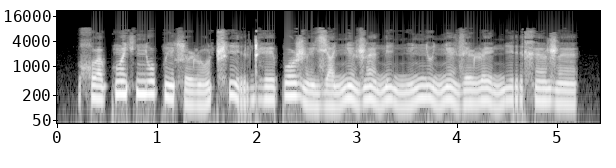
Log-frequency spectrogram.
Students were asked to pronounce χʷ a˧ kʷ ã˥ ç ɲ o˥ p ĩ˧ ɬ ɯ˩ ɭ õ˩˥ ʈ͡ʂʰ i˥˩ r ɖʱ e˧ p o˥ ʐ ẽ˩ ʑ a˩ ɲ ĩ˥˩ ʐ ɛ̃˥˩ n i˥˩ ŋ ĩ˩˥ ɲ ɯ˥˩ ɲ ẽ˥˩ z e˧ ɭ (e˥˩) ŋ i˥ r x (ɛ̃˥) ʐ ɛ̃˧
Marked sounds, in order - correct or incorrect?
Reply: correct, correct

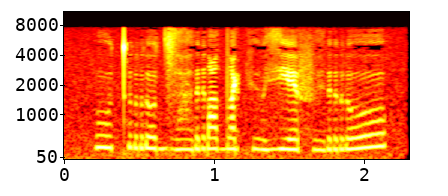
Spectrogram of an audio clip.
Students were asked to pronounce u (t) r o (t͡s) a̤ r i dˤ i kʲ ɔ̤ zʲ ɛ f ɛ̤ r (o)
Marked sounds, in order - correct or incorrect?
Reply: correct, incorrect, correct

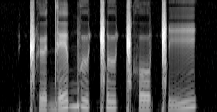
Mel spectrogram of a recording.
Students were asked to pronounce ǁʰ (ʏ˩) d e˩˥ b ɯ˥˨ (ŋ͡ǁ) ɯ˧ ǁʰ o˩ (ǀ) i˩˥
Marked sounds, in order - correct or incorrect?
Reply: correct, incorrect, incorrect

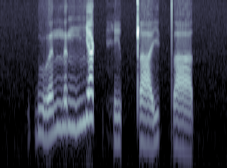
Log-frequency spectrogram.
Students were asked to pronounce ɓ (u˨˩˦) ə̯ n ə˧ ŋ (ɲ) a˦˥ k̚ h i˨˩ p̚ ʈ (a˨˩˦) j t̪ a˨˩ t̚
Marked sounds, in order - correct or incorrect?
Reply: correct, correct, correct

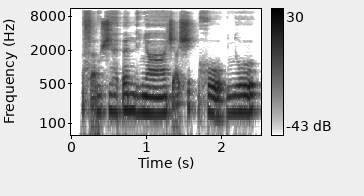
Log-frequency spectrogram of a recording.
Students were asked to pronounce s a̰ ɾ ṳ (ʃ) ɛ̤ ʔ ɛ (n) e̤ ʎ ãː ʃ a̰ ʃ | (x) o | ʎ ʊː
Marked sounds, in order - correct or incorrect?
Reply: correct, correct, correct

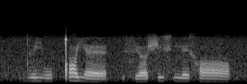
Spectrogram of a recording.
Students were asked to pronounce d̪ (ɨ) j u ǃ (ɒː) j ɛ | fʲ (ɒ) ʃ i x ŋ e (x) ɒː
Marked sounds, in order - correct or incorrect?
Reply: correct, incorrect, correct, correct

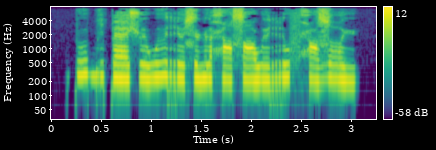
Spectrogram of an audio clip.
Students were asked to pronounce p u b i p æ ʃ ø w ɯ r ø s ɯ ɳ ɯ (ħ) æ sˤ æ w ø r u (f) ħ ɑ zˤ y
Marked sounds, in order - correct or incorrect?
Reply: correct, correct

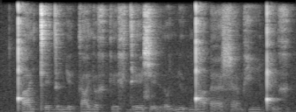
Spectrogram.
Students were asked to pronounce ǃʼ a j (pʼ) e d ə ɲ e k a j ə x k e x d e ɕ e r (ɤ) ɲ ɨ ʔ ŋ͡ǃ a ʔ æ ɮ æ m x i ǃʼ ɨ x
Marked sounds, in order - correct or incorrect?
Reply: incorrect, correct

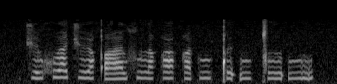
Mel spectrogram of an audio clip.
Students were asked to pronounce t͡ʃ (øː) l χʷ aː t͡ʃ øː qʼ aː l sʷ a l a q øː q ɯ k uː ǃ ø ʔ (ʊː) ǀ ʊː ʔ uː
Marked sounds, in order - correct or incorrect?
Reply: incorrect, incorrect

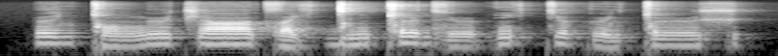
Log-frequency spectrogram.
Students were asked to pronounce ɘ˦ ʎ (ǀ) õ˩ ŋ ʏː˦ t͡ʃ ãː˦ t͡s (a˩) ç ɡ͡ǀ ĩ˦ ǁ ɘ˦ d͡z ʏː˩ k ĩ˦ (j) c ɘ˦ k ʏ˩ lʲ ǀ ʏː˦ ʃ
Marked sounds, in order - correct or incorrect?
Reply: correct, correct, incorrect

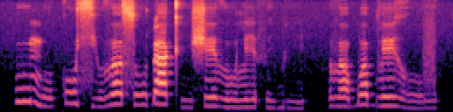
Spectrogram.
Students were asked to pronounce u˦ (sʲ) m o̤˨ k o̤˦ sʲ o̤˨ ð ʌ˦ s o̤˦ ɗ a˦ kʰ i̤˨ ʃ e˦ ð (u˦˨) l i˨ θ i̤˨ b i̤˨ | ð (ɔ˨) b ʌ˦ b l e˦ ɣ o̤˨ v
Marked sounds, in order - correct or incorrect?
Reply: incorrect, incorrect, incorrect

